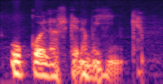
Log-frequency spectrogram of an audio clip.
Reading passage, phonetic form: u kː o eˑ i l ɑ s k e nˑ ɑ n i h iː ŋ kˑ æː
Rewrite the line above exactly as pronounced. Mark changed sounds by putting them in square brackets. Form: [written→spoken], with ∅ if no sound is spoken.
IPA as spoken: u kː o eˑ i l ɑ s k e nˑ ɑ [n→m] i h [iː→i] ŋ kˑ æː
